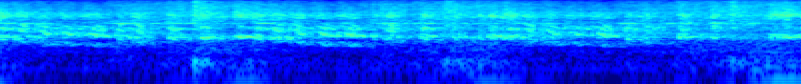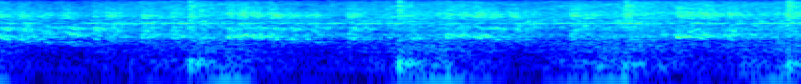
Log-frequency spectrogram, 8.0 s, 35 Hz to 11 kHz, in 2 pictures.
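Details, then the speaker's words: Saab 900 Classic, first start after years of sitting, with a rebuilt Zenith/Stromberg CD175 carburetor and a cleaned fuel tank: the engine runs unevenly with lumpy low thumps about once a second under a hissy roar. It is smoky, and the owner suspects the timing. "well that was a bit of a smoky adventure i think something in the timing might be wrong i'm going to see if i can find something"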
